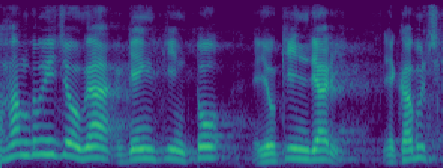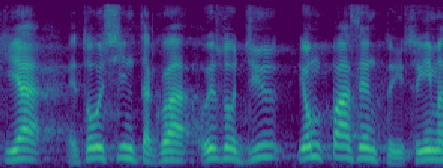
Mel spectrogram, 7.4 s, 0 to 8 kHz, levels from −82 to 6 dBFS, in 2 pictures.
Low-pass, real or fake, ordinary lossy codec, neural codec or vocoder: 7.2 kHz; fake; none; codec, 24 kHz, 6 kbps, HILCodec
